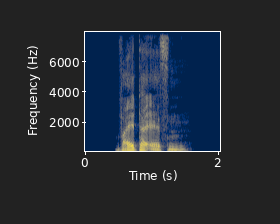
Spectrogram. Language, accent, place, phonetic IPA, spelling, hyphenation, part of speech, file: German, Germany, Berlin, [ˈvaɪ̯tɐˌʔɛsn̩], weiteressen, wei‧ter‧es‧sen, verb, De-weiteressen.ogg
- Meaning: to continue eating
